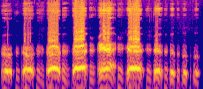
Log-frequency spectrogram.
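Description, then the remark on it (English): A human voice imitates a howler monkey's call: a rhythmic series of deep, breathy grunting whoops, rising and falling in loud bursts with shorter grunts between, about a dozen pulses over four seconds. “howler monkeys have developed this trick to expand it.”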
